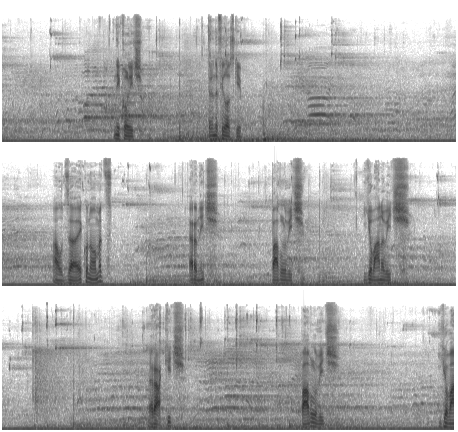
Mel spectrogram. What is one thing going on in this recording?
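A ball thuds as it is kicked across a wooden floor in a large echoing hall.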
